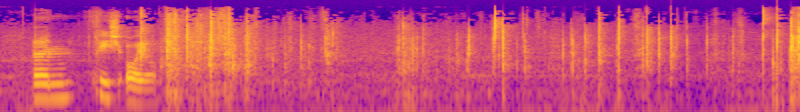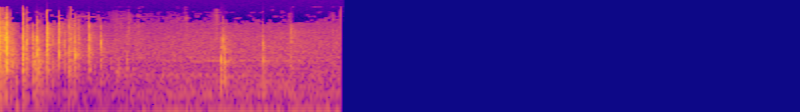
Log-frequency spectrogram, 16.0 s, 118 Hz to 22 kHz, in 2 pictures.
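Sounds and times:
paper bag and foil pouch rustling: 1.0s - 9.4s.

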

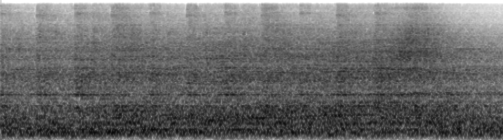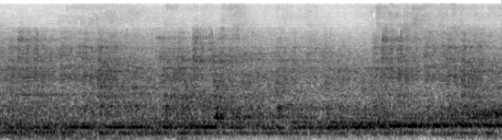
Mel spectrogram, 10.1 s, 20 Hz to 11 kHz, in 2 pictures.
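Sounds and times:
loud mechanical-sounding soundtrack: 0.0s - 10.0s.

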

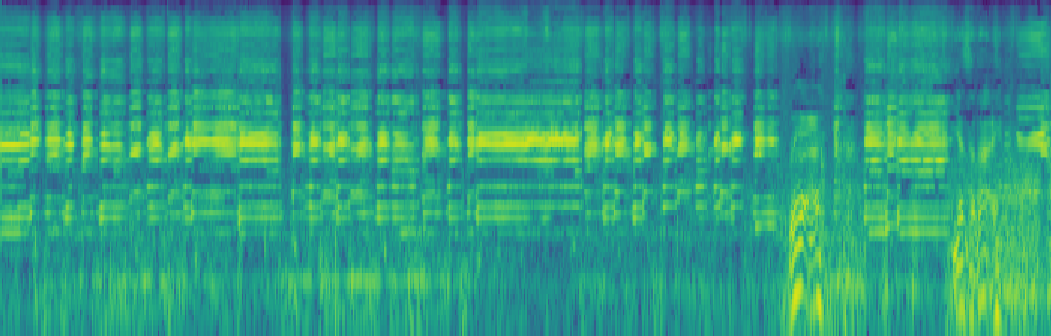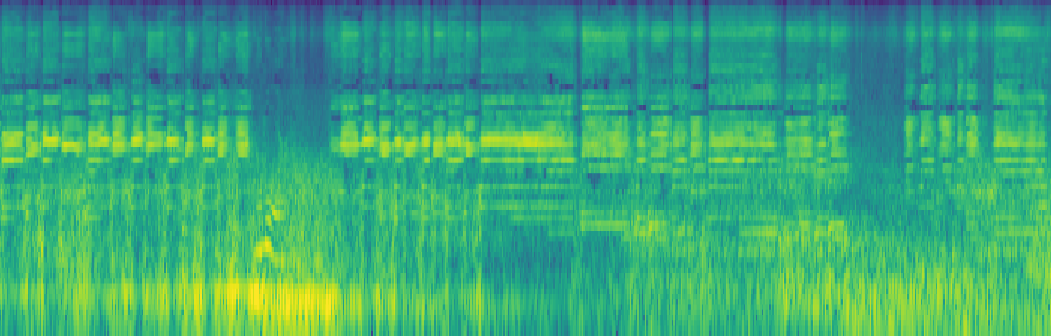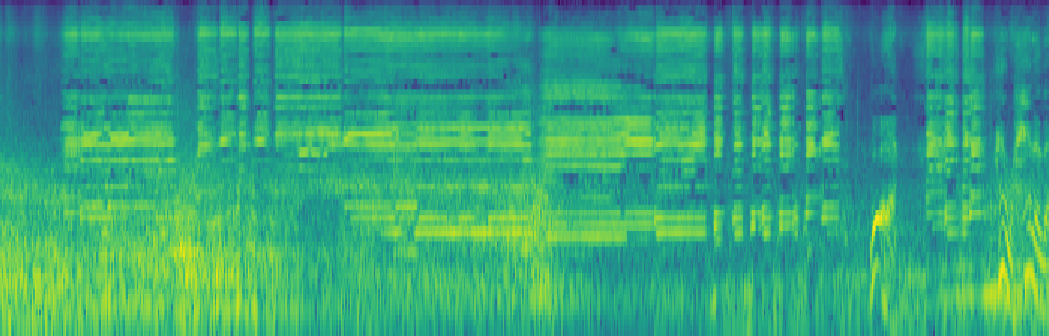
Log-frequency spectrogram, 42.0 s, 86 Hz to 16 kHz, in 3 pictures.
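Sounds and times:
harmonica playing chords: 0.0s - 42.0s.

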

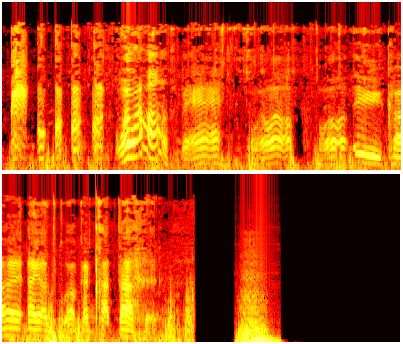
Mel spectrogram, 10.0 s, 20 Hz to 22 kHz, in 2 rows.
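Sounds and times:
man making wobbling vocal sounds: 0.0s - 3.7s.

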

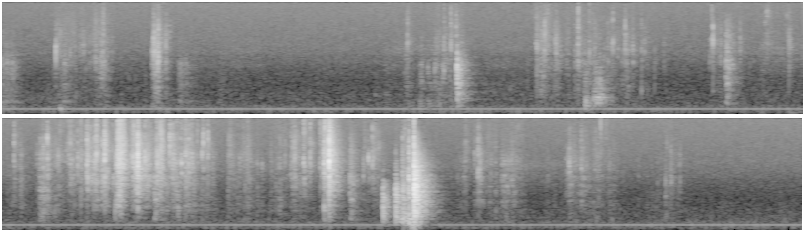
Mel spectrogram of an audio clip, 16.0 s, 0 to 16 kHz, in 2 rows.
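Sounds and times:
plastic bag crinkling: 0.5s - 1.8s, 4.0s - 14.9s.

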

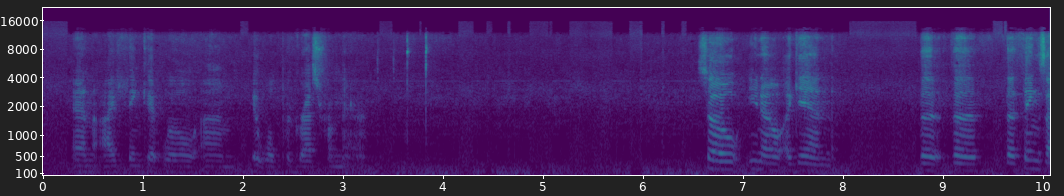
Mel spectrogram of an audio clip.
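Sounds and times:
low room noise: 0.0s - 10.0s
light computer clicks: 3.3s - 4.0s.

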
